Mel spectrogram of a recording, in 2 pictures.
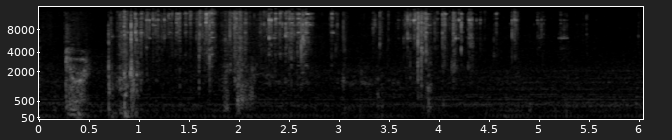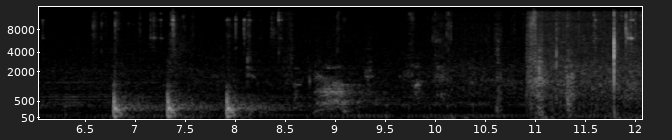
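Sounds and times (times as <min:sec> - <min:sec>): keys jingling: 0:00.8 - 0:08.6, 0:11.6 - 0:12.0
loud sharp knocks: 0:06.8 - 0:08.2.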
